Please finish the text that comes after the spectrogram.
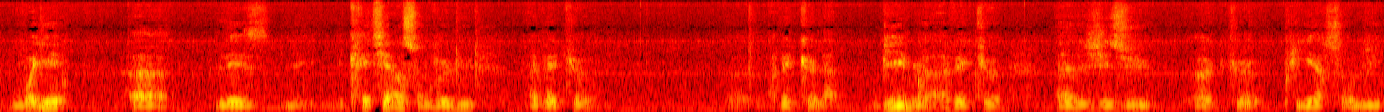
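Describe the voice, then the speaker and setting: A man with a cold talks slowly and haltingly in a gravelly voice, leaning on fillers and looping back on his own phrases. His commentary is unscripted. Clear background noise runs under the recording. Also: medium pitch. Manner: hesitant, repeats phrases, many fillers. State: has a cold. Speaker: video commentator.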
